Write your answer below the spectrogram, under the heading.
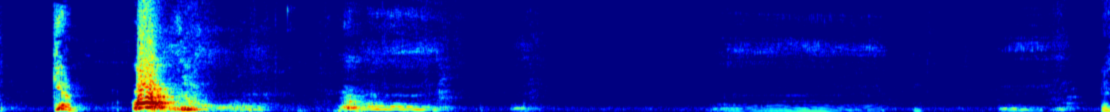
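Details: Kramer, a pet dog whose barking sends him into sneezing fits, gives two sharp, loud barks close together. A drawn-out harmonic whine and short soft bursts follow, in a quiet indoor room.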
